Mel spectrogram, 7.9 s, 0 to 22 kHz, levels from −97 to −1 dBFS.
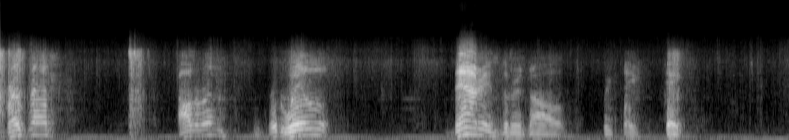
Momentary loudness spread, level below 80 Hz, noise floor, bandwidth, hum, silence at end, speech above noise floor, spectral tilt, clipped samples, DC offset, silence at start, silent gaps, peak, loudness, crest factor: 24 LU; -60 dBFS; -61 dBFS; 7.6 kHz; none; 1.05 s; 34 dB; -5 dB/octave; under 0.1%; under 0.1%; 0 s; none; -6 dBFS; -26 LUFS; 24 dB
